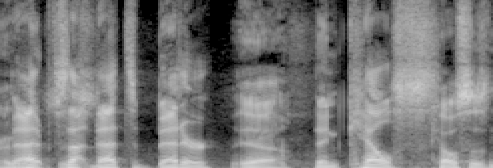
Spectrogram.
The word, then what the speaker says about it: Kelce: saw two videos where he said it's Kels, and that he allows people to Maybe. call it Kelce.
